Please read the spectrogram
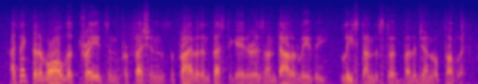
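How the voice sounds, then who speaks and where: A man's fairly low voice with an American accent, fairly quick and with ordinary pitch variation, over noticeable background noise. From United States. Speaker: TV host and journalist. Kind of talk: TV documentary narration. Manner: wry, conversational.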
